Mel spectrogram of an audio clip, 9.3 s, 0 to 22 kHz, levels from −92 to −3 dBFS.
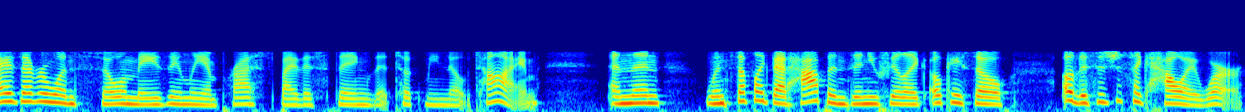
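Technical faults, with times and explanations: No technical faults are audible anywhere in this recording.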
